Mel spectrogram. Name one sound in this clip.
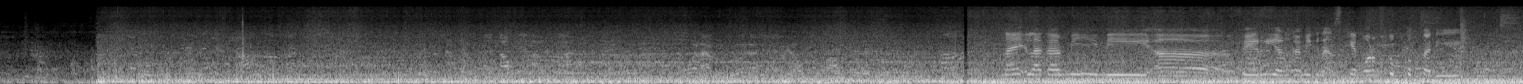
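Water churns and splashes beside a moving boat.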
